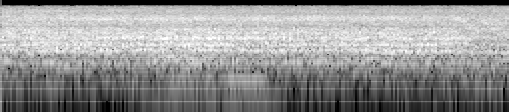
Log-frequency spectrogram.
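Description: A hair dryer blows in a loud, steady rushing hiss of air that stays constant throughout, close by and without any voices.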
